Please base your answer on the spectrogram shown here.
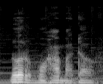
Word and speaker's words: Nurmagomedov: Secara pelafalan, sebenarnya Khabib pernah mencontohkan bahwa penyebutan namanya sendiri adalah Khabib Abdulmanafovic Nurmuhamadov. Namun karena kita sering mendengarnya bahkan dari Bruce Buffer sekalipun ketika nama Khabib ini diumumkan yaitu Khabib Nurmagomedov, maka kita terbiasa menyebutnya dengan ejaan seperti itu.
